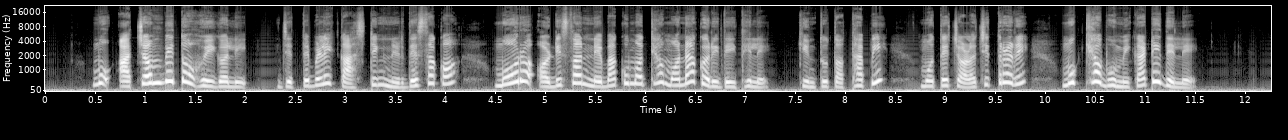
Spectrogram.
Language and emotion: Odia, surprised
